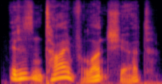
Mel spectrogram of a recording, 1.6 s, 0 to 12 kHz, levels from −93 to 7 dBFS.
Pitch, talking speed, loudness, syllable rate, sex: 130 Hz, 220 wpm, -19 LUFS, 4.4 syllables/s, male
